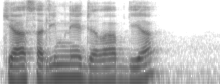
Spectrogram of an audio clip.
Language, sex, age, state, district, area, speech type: Urdu, male, 30-45, Telangana, Hyderabad, urban, read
